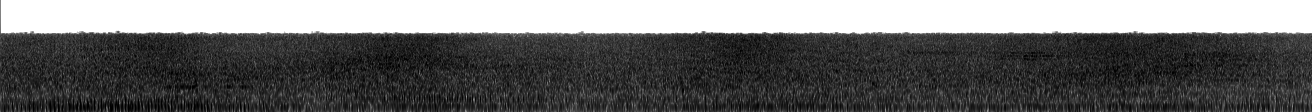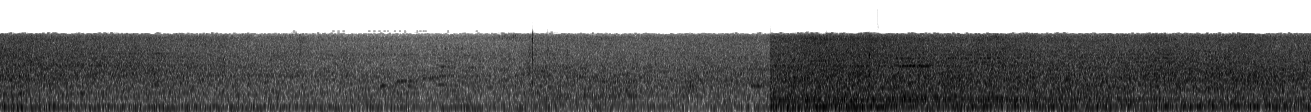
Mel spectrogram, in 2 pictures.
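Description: Street traffic noise from motor scooters and cars passing, a steady wash of engines and tyres that swells and fades as they go by. It grows quieter in the latter part, then jumps back up abruptly near the end.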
